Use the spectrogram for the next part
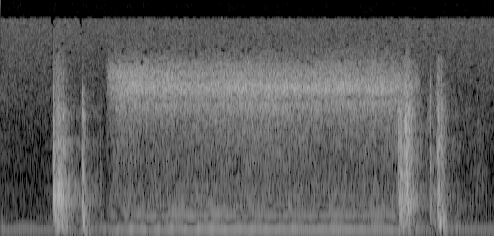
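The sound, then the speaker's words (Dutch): A cabin door is opened from an airlock with a pair of sharp clunks, a steady whirring slide for a few seconds, then two more clunks as it stops, all over a low constant hum with no voices. “Ik maak nou de deur van de cabine open.”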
